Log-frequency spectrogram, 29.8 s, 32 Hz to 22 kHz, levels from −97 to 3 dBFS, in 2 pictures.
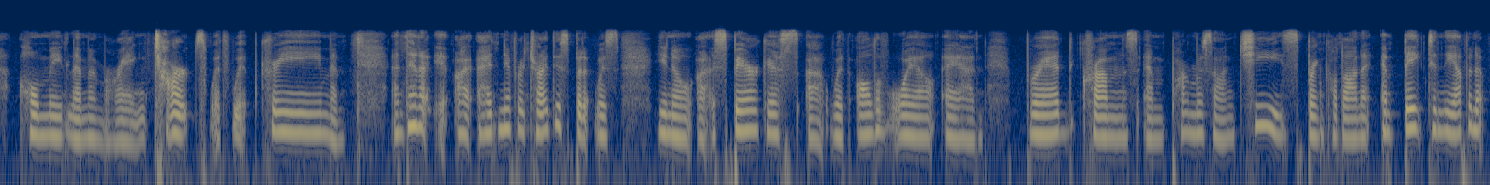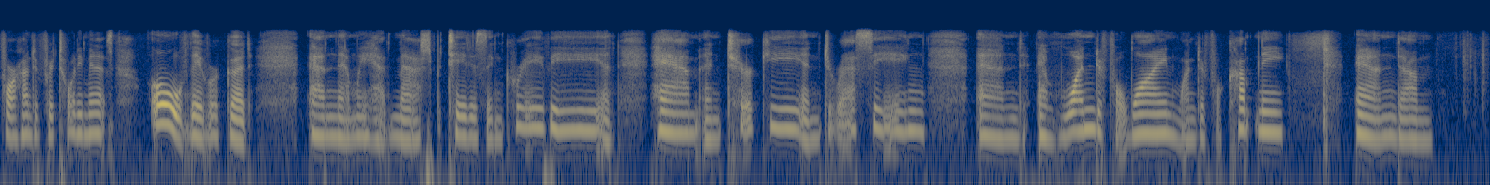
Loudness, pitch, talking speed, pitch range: -34 LUFS, 190 Hz, 145 wpm, 175-215 Hz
